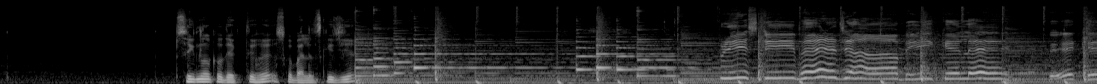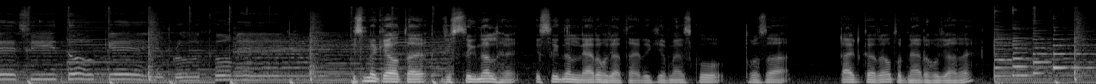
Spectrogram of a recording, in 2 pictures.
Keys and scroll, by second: 3.5 space, 15.5 space, 20.8 space.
